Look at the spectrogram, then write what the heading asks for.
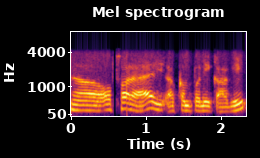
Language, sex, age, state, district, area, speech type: Hindi, male, 60+, Bihar, Madhepura, rural, conversation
